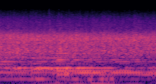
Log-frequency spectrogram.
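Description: An audience applauds in a steady, dense wash of clapping that holds evenly throughout, with a low sustained hum underneath and no voices standing out.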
